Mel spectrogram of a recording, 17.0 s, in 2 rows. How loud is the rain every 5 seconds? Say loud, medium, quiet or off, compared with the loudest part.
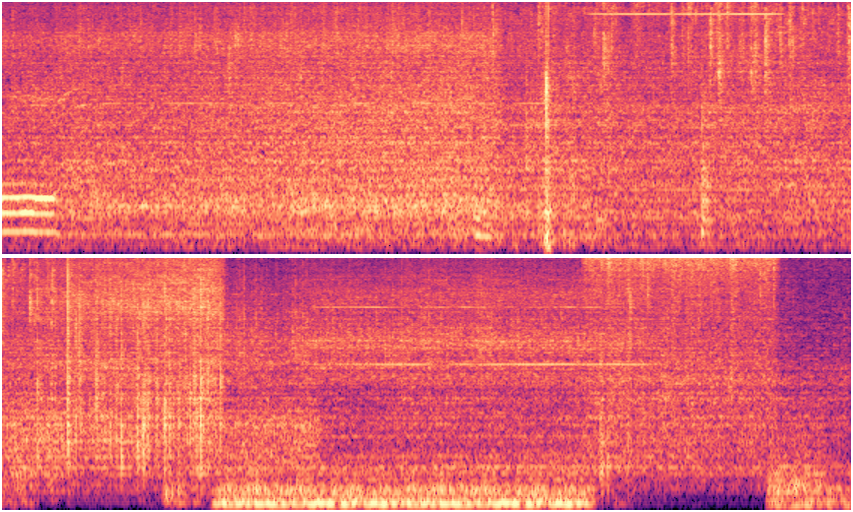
loud, loud, loud, medium.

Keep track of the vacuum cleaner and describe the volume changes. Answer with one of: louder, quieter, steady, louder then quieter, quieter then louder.
steady.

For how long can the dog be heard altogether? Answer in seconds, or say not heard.
not heard.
